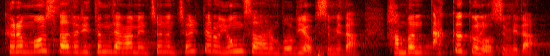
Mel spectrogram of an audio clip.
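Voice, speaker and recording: A man's voice: very high-pitched, quick pace. A middle-aged male pastor preaching a sermon at a student conference, telling a story with humor and acting out the scene. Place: large university hall. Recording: long hall reverb.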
